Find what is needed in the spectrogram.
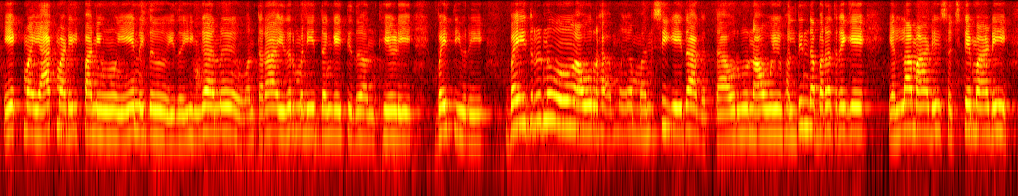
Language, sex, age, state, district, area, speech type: Kannada, female, 45-60, Karnataka, Gadag, rural, spontaneous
